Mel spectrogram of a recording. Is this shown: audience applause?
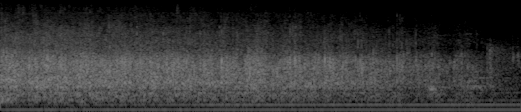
yes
